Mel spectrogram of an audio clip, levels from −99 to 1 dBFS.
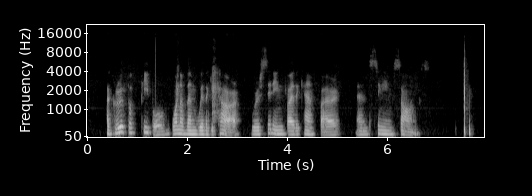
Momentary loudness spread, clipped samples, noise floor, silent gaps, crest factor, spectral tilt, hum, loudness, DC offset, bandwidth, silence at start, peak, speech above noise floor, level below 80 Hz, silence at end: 10 LU; under 0.1%; -87 dBFS; none; 24 dB; -8.5 dB/octave; none; -33 LUFS; under 0.1%; 9 kHz; 0.4 s; -8 dBFS; 56 dB; -72 dBFS; 0.25 s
